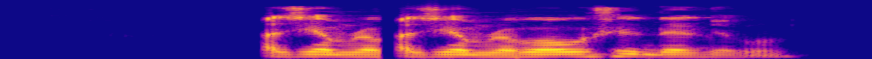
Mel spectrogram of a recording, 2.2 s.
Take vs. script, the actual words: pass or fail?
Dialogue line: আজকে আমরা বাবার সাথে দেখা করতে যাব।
fail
